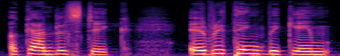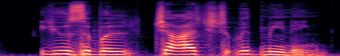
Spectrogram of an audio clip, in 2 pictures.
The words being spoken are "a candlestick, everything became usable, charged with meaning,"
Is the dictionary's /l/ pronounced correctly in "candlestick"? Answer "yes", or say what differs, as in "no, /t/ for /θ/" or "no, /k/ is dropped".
yes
